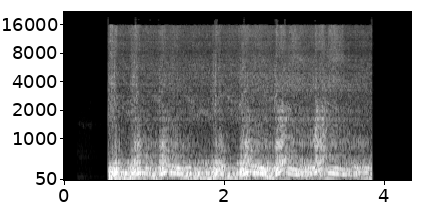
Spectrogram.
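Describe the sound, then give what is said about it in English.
Several dirt bike engines, 15 Yamahas and Kawasakis, roar and sputter together as they are fired up, revving up and down in uneven bursts, loud for a few seconds, with no voices. “Human controllers were firing up the motorcycles. I could hear the sputtering roar of the engines.”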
